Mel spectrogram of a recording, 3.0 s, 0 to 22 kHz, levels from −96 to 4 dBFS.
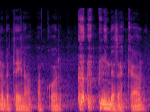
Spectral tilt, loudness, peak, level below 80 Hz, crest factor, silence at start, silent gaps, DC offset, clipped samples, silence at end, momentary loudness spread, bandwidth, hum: -7 dB/octave; -26 LUFS; -6 dBFS; -38 dBFS; 20 dB; 0 s; none; under 0.1%; under 0.1%; 0 s; 10 LU; 17 kHz; none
